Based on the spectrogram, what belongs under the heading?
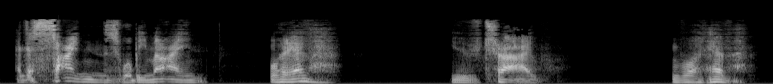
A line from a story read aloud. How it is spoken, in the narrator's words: he spat out at him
